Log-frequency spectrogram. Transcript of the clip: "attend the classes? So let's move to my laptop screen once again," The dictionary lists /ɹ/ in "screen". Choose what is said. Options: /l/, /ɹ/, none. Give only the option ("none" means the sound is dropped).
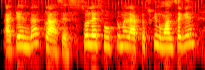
none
